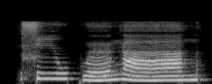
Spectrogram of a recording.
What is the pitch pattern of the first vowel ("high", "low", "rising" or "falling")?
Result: high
